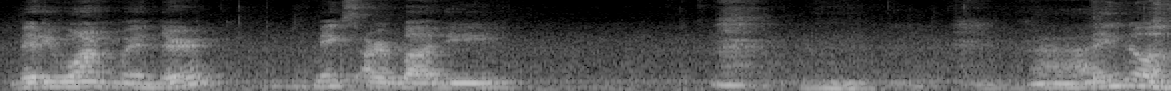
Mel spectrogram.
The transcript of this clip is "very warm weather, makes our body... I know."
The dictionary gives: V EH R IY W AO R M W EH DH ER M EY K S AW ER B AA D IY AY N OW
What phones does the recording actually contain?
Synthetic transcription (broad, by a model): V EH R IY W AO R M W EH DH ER M EY K S AW ER B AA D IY AY N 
